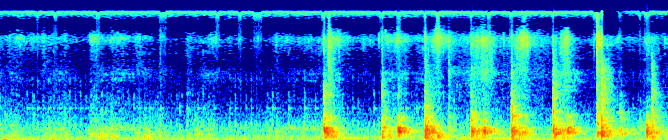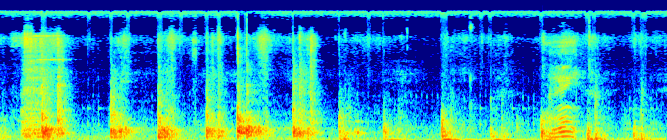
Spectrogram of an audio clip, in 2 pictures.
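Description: Footsteps going down a flight of house stairs and on across the floor below: a steady run of about two footfalls a second, starting about four seconds in.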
